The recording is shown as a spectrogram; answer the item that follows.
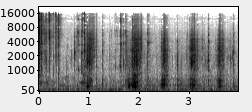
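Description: Crisp, close crunching of a lean bison-based chip, a series of sharp bites and chews coming in irregular bursts roughly every half second, alone with no talk.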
